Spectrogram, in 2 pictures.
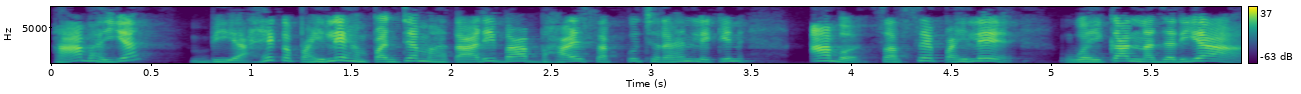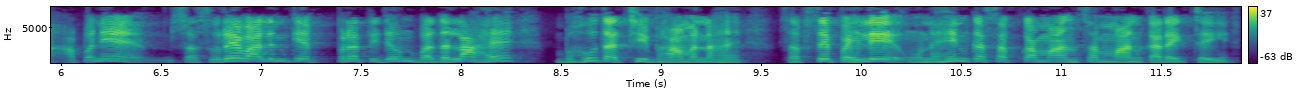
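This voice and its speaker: Woman as high-voiced, moralizing Awadhi village mother. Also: brisk, bright, forceful tone. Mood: approving. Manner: moralizing, repetitive. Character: proud, approving middle-aged village mother. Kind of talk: cartoon family drama dialogue.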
